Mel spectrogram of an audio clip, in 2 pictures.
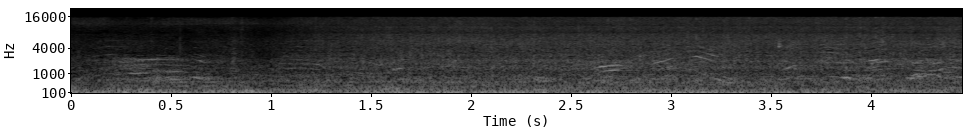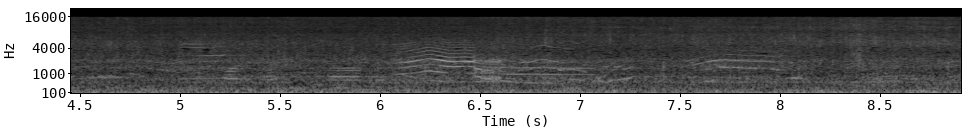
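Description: Water fountains spray and splash steadily.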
